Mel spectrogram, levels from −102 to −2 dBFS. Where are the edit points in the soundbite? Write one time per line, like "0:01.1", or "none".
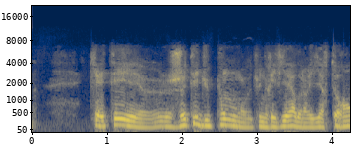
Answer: none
